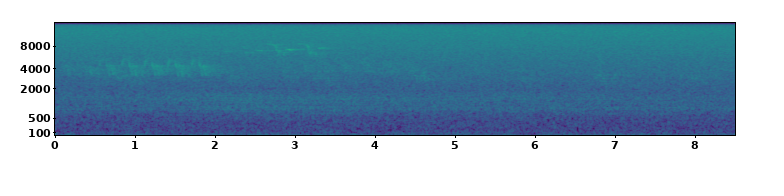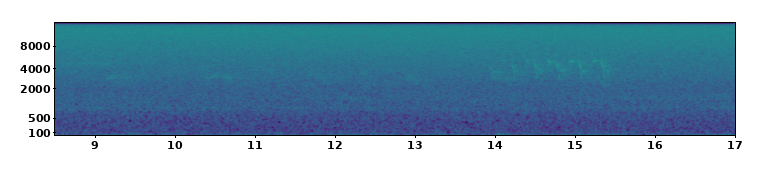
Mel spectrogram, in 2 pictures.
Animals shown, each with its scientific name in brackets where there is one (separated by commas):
Ovenbird (Seiurus aurocapilla), Blackburnian Warbler (Setophaga fusca)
